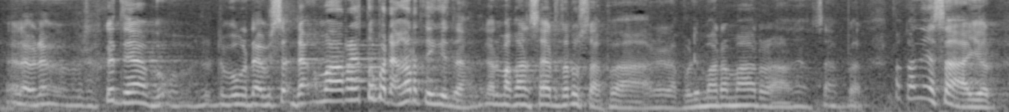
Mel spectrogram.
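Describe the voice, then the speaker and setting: A man's voice: high-pitched, expressive, a little fast, vocal fry, hardly any pauses. A man preaching a folksy, joking sermon with Quran commentary in a mosque, full of asides and chuckling at his own jokes. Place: mosque hall. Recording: reverberant mosque hall with faint noise.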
